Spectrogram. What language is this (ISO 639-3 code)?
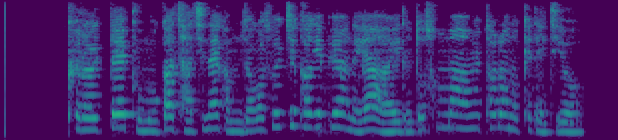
kor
